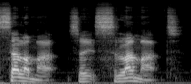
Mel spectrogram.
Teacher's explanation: so it's selamat, so the E isn't pronounced. So selamat siang.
